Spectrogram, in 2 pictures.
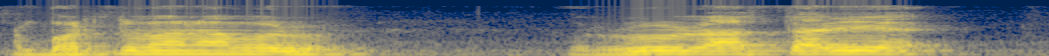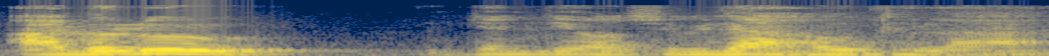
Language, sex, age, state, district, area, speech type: Odia, male, 60+, Odisha, Balangir, urban, spontaneous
